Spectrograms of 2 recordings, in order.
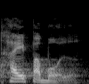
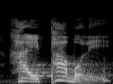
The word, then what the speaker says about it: hyperbole: The second word, hyperbole. Not hyperable. Hyperbole.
